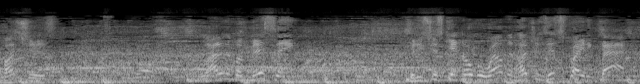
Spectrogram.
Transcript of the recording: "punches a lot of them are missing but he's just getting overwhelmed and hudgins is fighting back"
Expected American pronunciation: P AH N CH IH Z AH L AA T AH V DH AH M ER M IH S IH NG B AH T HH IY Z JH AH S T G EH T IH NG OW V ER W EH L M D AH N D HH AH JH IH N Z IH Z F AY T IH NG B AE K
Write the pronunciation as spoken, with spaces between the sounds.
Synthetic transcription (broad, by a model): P AH N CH IH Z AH L AA T AH V DH AH M ER M IH S IH NG B AH T HH IY Z JH AH S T G EH T IH NG OW V ER W EH L M AH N HH AH CH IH Z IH S F AY T IH NG B AE K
